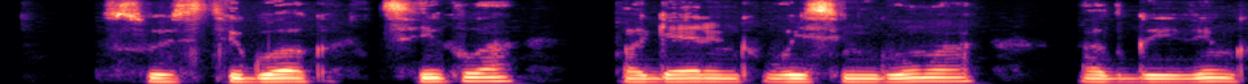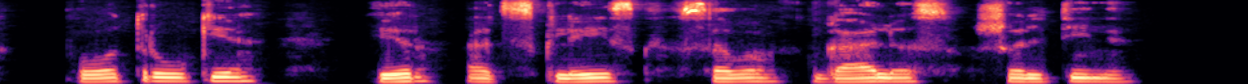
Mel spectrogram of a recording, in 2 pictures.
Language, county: Lithuanian, Panevėžys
